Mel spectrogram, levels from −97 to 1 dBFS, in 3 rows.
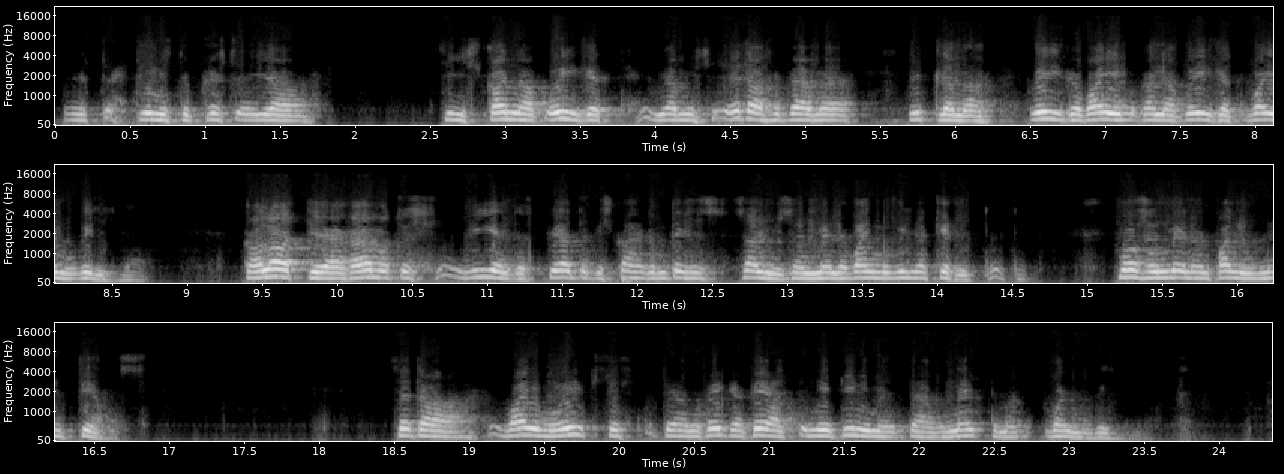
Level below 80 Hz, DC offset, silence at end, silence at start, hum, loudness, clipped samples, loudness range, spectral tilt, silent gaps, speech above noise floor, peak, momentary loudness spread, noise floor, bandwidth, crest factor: -50 dBFS; under 0.1%; 1 s; 0.05 s; none; -21 LUFS; under 0.1%; 4 LU; -11 dB/octave; none; 48 dB; -6 dBFS; 11 LU; -68 dBFS; 5.6 kHz; 16 dB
